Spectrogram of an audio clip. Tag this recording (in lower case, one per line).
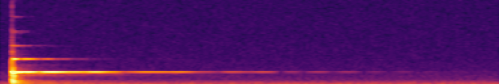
musical instrument
music
piano
keyboard (musical)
